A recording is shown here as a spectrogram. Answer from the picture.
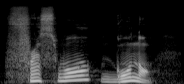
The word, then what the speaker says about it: François Gonon: They were led by a neurobiologist by the name of François Gonon. That's the proper pronunciation. I'm French, so is I know it?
